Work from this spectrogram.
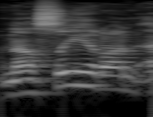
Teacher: من غير ان اميل الالف حتى يكون الصوت غير مستتر نصيرا النون مرقق الصاد مفخمه من احرف الاستعلام مكسوره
